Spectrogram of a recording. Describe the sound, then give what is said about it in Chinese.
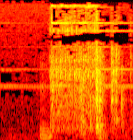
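A telephone bell rings again in a continuous bright, rattling burst that starts abruptly and keeps going, clear, with no voices. “他刚要转身往回走，那电话铃又响了起来。”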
